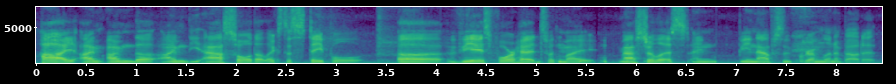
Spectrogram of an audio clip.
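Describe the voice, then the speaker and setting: A man's voice: mid-range voice, steady tone, normal speed, a bit bright. A man chatting casually as an interview guest, joking at his own expense and swearing freely. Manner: joking, self-deprecating, sweary. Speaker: interview guest, script writer. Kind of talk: casual chat.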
